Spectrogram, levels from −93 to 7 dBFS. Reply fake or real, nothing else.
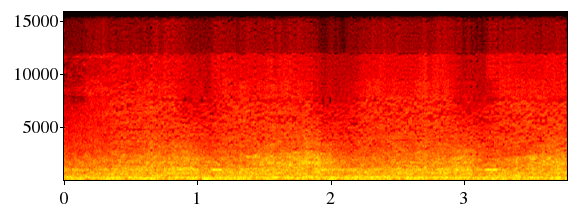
fake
